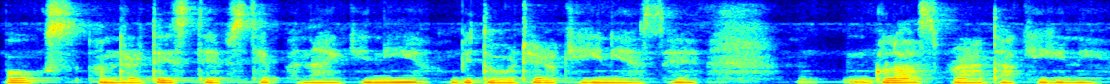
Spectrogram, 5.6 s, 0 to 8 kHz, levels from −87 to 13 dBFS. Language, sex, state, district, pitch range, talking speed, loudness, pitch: Nagamese, female, Nagaland, Dimapur, 190-200 Hz, 140 wpm, -19 LUFS, 195 Hz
